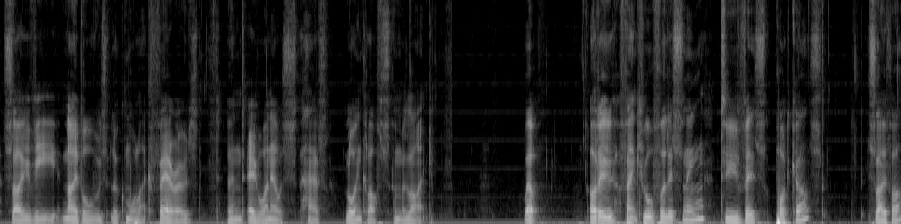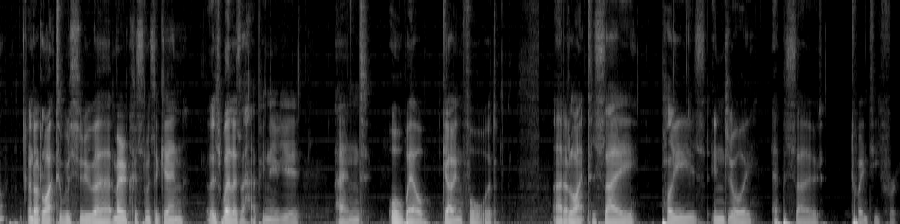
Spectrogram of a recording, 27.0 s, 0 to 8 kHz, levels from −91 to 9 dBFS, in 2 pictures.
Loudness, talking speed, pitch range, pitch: -27 LUFS, 130 wpm, 100-125 Hz, 110 Hz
